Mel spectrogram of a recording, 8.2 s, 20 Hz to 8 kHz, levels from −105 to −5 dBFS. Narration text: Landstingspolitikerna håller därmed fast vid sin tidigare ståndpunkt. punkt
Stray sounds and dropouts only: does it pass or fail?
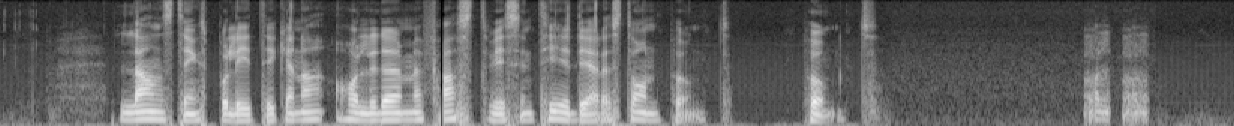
fail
